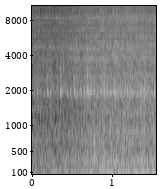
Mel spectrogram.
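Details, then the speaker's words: 2002 Hyundai XD (Elantra) at idle, running on three cylinders with cylinder 1 completely dead from a failed spark plug; rough, shaky idle with uneven low beat, misfire fixed by replacing plugs and wires. "بص هنا قد ايه بتتهز المكنه بص مش عارف باين الهزه ولا لا شايف هي دلوقتي دايره على ثلاثه سلندر سلندر رقم واحد قاطع نهائي"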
